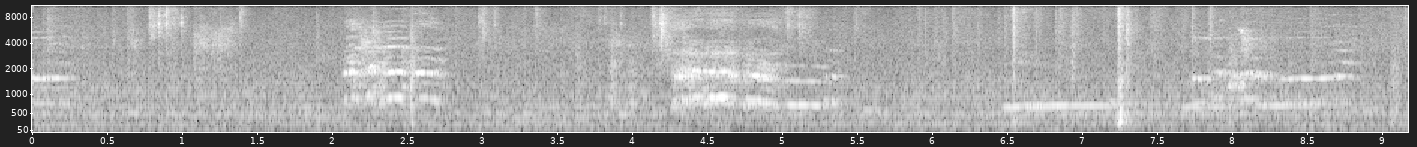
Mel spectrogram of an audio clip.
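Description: Distant birds calling: several drawn-out pitched calls, each under a second long, about two, four and a half, seven and eight seconds in. A single sharp knock comes just after seven seconds.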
